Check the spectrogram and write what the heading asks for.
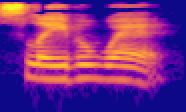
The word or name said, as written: slave away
